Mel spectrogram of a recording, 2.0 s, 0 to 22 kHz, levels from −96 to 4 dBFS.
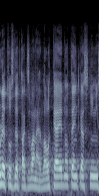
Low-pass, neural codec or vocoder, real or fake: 14.4 kHz; none; real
